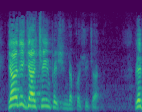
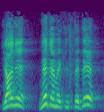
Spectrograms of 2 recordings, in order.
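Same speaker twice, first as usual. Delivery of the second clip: ordinary talk, nothing marked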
